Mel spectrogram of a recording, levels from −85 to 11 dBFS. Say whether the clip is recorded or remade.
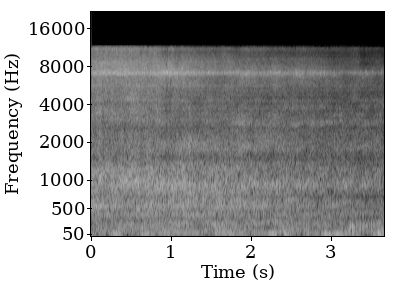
remade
